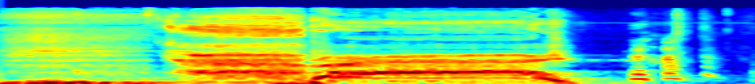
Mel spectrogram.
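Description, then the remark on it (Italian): A harsh, raspy false-chord growl demonstrated in an extreme singing lesson, produced using the diaphragm, sustained for about two seconds, gritty and distorted with a slight pitch slide, followed by a few short breathy sounds. “Eh, allora, l'altra volta abbiamo parlato di false chord, di false eh. corde, ed è mm. tecnica che uso maggiormente per cantare.”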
